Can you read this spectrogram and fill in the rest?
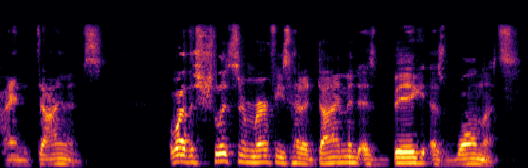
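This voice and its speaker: A man's voice: mid-range voice, measured pace, natural voice. A man playing an eager, naive young prep school student with a folksy, chatty manner in an old-time radio drama. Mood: impressed, eager. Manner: folksy, chatty, hesitant narrating and exclaiming.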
